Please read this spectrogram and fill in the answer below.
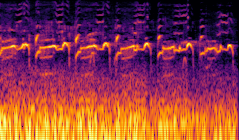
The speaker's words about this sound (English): Any time I go for a walk on the beach, you mightn't always see the ring plover, but you'll hear him, and I never would have paid attention to that sound before.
